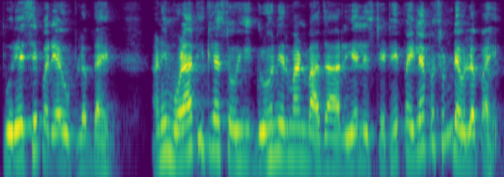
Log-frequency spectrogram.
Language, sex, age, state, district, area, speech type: Marathi, male, 60+, Maharashtra, Sangli, urban, spontaneous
